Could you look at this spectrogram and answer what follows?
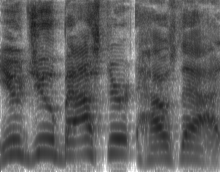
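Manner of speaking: shrill, loud, hollered yell. Retelling an answer to a director's question: imitating someone yelling. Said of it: "And he yells".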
